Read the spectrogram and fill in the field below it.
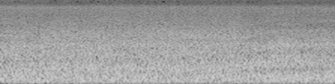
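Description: A waterfall roars steadily and close by, a dense, unbroken rush of falling water with no voices over it.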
